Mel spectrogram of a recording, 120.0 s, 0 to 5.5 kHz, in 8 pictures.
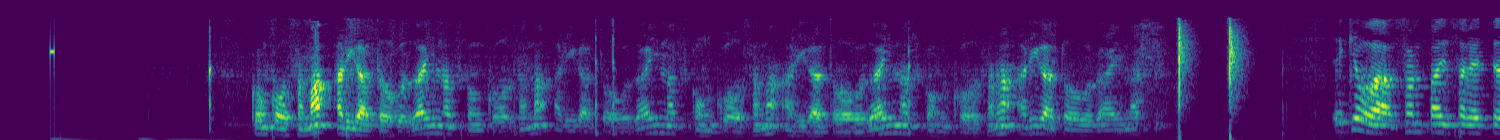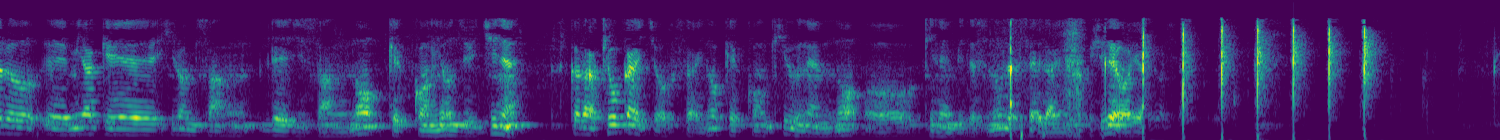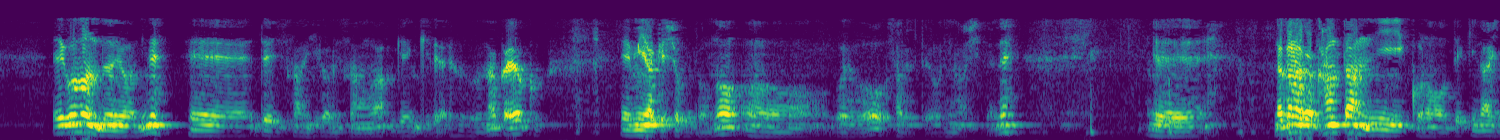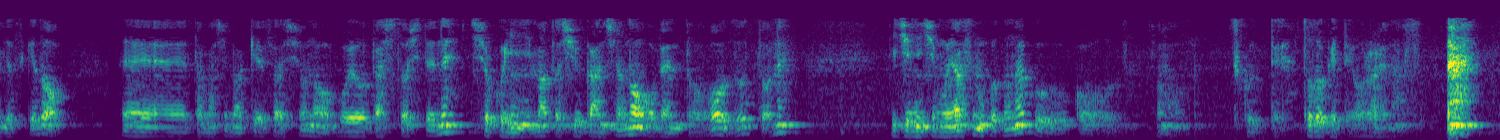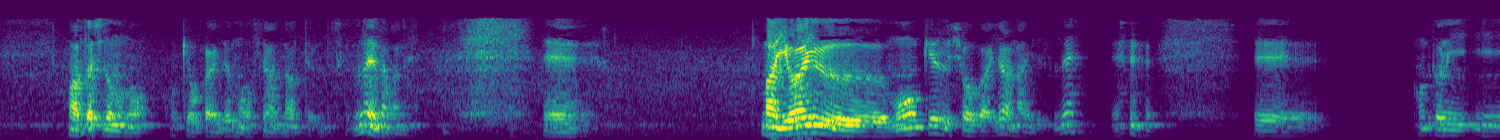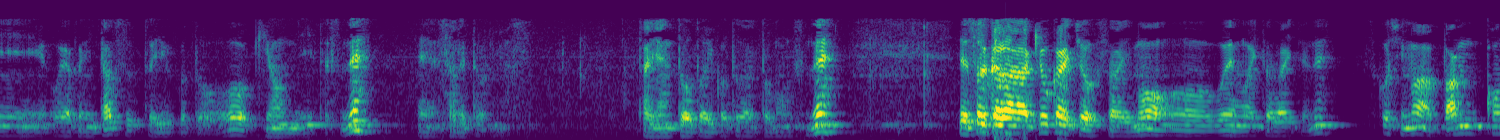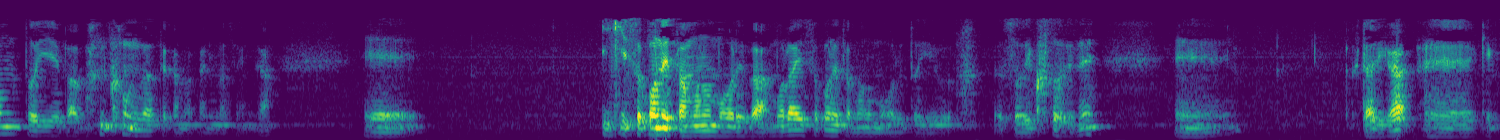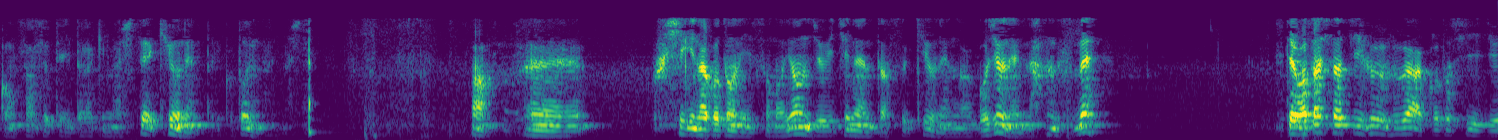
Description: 令和６年１１月６日（朝）のお話が、音声ブログとして更新されています。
